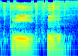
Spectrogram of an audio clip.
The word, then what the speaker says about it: breathe: 근데 여기다 e를 붙이면 breathe가 됩니다. breathe. 그래서 breath, 요건 breathe. 발음이 바뀌어요.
